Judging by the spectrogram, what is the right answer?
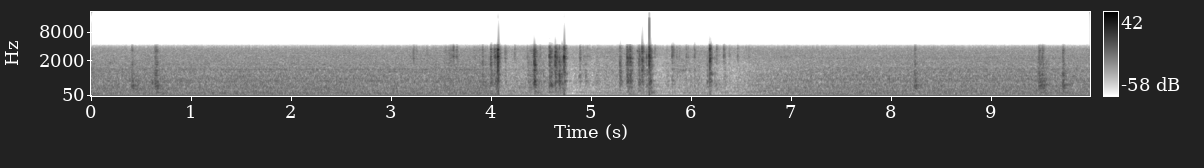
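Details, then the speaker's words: Car with intermittent engine stalling and check engine light on: with the engine shut off, scattered sharp clicks continue in the driver's-side dash area; owner suspects an electrical short, maybe the ignition switch. "see the clicking noise the clicking noise when the engine shut off still working"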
